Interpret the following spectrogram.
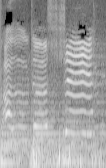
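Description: A child singing in a high voice, holding wavering notes.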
